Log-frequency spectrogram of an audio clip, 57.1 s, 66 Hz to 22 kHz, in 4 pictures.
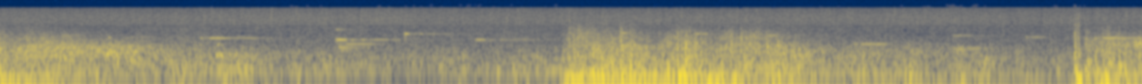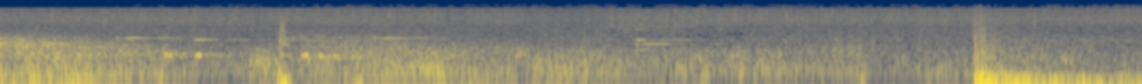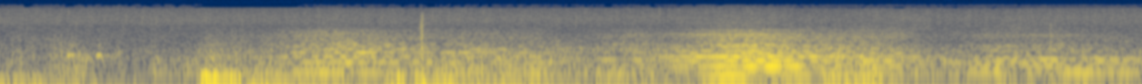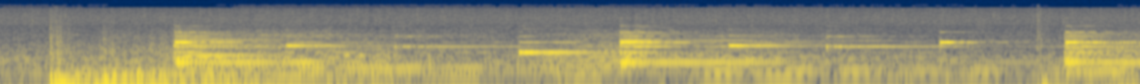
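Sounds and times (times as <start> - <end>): thunder rolling: 0.0 - 4.1, 5.7 - 16.4, 26.0 - 50.0
steady rain: 0.0 - 57.0
sharp thunder crack: 7.0 - 12.4, 13.3 - 15.6, 26.4 - 30.2, 30.8 - 32.5, 43.4 - 47.1.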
